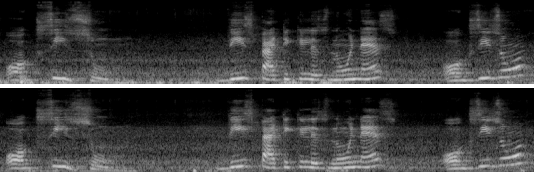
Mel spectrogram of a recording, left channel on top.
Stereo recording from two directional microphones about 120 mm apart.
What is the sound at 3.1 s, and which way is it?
Speech, 55° right (ahead or behind).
